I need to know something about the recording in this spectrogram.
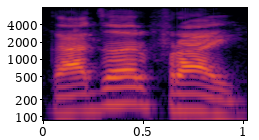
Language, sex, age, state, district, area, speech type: Goan Konkani, male, 45-60, Goa, Murmgao, rural, spontaneous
